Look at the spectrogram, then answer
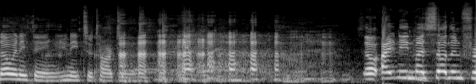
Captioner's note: laughter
